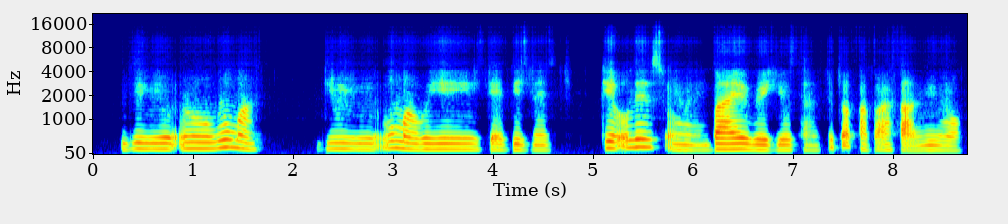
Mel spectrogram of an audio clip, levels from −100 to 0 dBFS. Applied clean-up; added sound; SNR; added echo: neural mask model DeepFilterNet 3.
